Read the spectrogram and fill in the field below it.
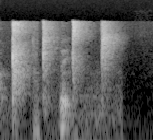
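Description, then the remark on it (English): Four crisp finger snaps in a quick, even rhythm, fairly loud, with a faint murmur between them before everything drops to silence. “But yeah, snaps out, man, for gay acceptance.”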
